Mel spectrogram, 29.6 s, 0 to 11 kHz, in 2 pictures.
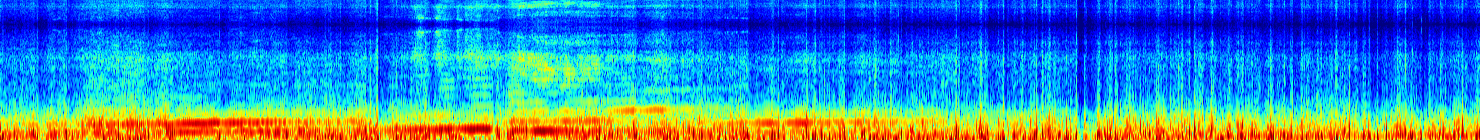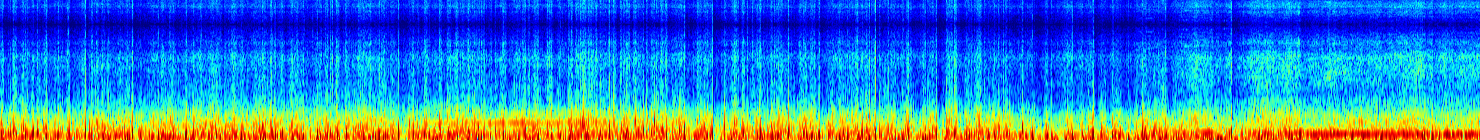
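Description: Mazda MX-5's four-cylinder engine at full throttle on track, its note climbing and stepping back at each gear change over the first several seconds. It then sinks under a loud, steady rush of wind and road noise, and the engine note climbs again near the end.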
